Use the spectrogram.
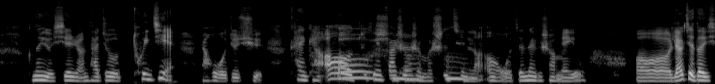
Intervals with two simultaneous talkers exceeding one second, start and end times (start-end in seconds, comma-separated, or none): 3.3-4.8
